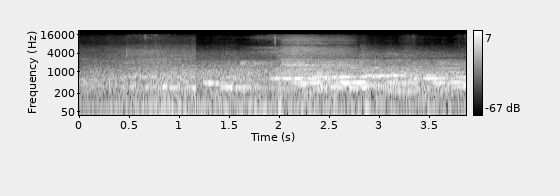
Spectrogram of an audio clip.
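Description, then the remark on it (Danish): Underground metro station ambience at Namba station in Japan: a steady, fairly loud rumble and hiss of a train, with humming electric tones rising and shifting throughout, continuous with no pauses. “Nu er jeg rykket ned øh, fra et normalt tog, og nu rykket ned i øh, i undergrundsbanen i metroen.”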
